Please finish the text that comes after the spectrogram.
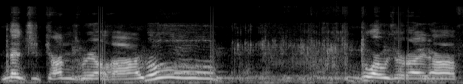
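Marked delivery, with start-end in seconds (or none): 1.5-2.1 mock orgasm cry. Woman climaxing in crude joke.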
